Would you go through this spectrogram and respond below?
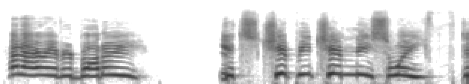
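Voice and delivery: very high little British orphan; Chippy Chimney Swift. Acted. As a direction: squeak out a streamer intro as a British waif. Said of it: "little British orphan playing, uh, playing Fortnite".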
